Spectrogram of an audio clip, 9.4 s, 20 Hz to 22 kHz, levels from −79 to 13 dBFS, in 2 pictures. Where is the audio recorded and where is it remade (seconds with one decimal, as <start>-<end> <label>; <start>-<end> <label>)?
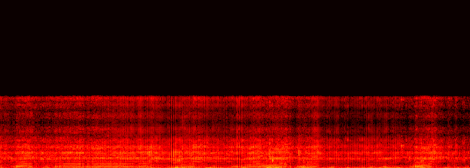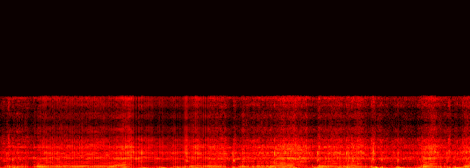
0.0-1.0 recorded; 1.0-2.6 remade; 2.6-3.1 recorded; 3.1-4.0 remade; 4.0-5.1 recorded; 5.1-6.8 remade; 6.8-9.4 recorded

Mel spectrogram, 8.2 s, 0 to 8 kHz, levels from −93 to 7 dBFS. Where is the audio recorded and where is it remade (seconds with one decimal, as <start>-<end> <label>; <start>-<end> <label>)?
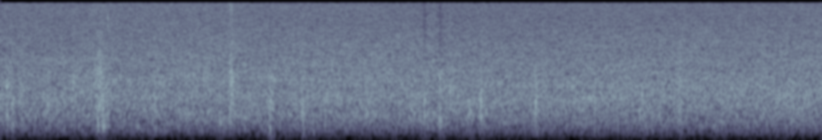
0.0-1.7 recorded; 1.7-2.9 remade; 2.9-8.2 recorded

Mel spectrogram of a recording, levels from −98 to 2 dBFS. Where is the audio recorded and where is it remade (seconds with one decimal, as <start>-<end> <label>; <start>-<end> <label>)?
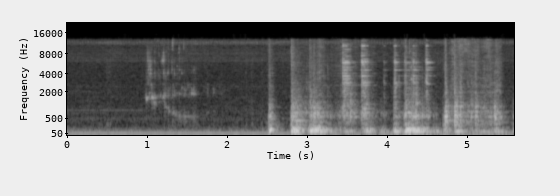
0.0-3.5 recorded; 3.5-4.8 remade; 4.8-5.6 recorded

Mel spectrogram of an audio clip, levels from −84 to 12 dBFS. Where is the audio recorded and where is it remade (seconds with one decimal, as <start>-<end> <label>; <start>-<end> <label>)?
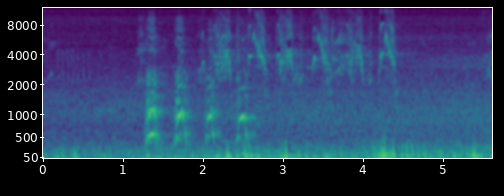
0.0-0.9 remade; 0.9-2.1 recorded; 2.1-2.7 remade; 2.7-5.0 recorded; 5.0-5.6 remade

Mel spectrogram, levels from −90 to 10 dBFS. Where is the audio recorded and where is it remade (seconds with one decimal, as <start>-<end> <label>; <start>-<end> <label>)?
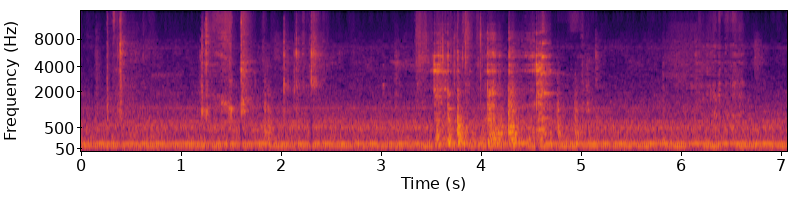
0.0-3.3 recorded; 3.3-4.7 remade; 4.7-7.1 recorded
